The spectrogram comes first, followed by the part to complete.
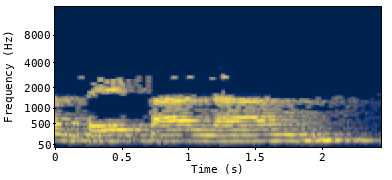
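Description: A male voice chanting Pali paritta verses (Buddhist protective chanting) in long-held notes on a nearly level pitch. One phrase ends and a new sustained note begins about half a second in.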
